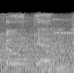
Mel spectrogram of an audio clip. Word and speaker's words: Fillingim: I'm with Bailey Fillingim. Am I saying it right? Fillingim. Gim, okay. Well, my wife's a kindergarten teacher, so I have to get the hard G down in there.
